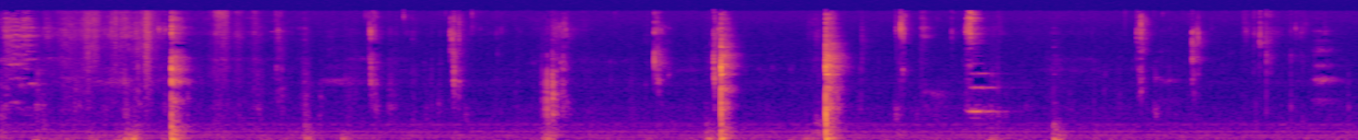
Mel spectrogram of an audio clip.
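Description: Chewing and crunching of crisp lettuce salad and roast chicken, with scattered sharp clicks as a metal fork meets the plate. The sounds come irregularly, several seconds apart.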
